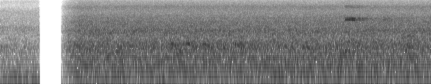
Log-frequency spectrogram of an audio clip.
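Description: Heavy rain hisses steadily outdoors.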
